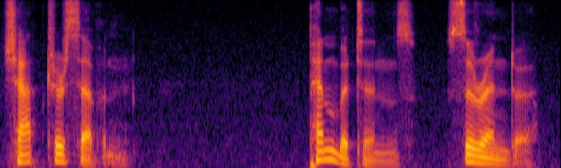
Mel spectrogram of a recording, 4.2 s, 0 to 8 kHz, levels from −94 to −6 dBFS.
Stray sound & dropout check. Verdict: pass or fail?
pass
